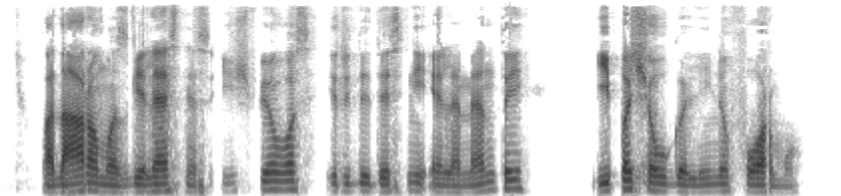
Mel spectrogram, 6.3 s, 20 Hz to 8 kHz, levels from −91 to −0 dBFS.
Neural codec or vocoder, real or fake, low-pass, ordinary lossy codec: none; real; 7.2 kHz; AAC, 32 kbps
